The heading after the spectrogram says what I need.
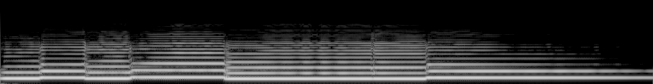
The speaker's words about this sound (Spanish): A continuación escucharemos Decisiones en Saxofón, una obra del 2006 para saxofón tenor solo del compositor mexicano José Gerardo Suárez, nacido en 1962.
